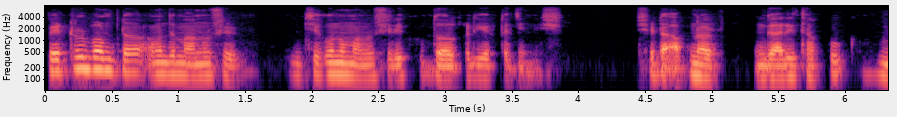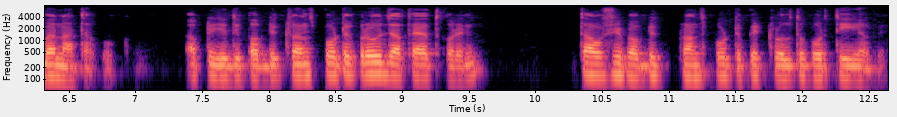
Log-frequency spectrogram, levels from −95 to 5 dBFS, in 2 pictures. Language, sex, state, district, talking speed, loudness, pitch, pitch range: Bengali, male, West Bengal, Kolkata, 165 wpm, -21 LUFS, 120 Hz, 115-130 Hz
